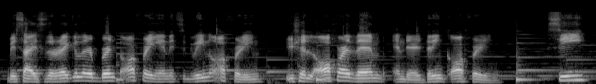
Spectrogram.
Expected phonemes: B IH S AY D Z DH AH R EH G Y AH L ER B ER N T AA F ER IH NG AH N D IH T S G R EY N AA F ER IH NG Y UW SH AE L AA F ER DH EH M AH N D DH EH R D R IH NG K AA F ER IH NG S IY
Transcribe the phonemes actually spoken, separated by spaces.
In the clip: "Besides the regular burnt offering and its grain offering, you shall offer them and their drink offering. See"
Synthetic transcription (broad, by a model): B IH S AY D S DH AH R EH G Y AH L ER B ER N T AA F ER IH NG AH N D IH T S G R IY N AA F ER IH NG Y UW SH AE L AA F ER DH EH M AH N D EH R D R IH NG K AA F ER IH NG S IY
